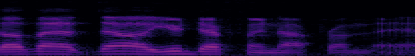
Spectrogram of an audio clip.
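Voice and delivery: ordinary talk, nothing marked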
